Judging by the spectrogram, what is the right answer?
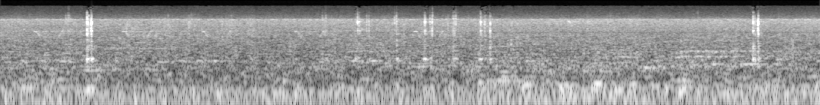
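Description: Steady low outdoor background noise with two sharp clicks, one about half a second in and one near the end, and a few fainter clicks between them.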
